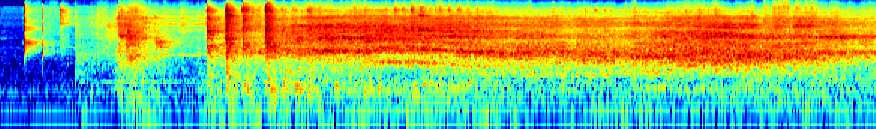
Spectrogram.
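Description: A garage door runs with a loud, steady rattling rumble and faint squeals, typical of dry, unlubricated hinges and rollers.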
